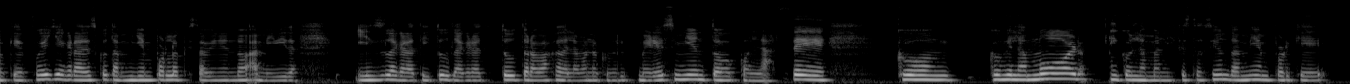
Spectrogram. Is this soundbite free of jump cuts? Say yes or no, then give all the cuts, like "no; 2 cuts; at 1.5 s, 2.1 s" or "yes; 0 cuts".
no; 1 cut; at 11.0 s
